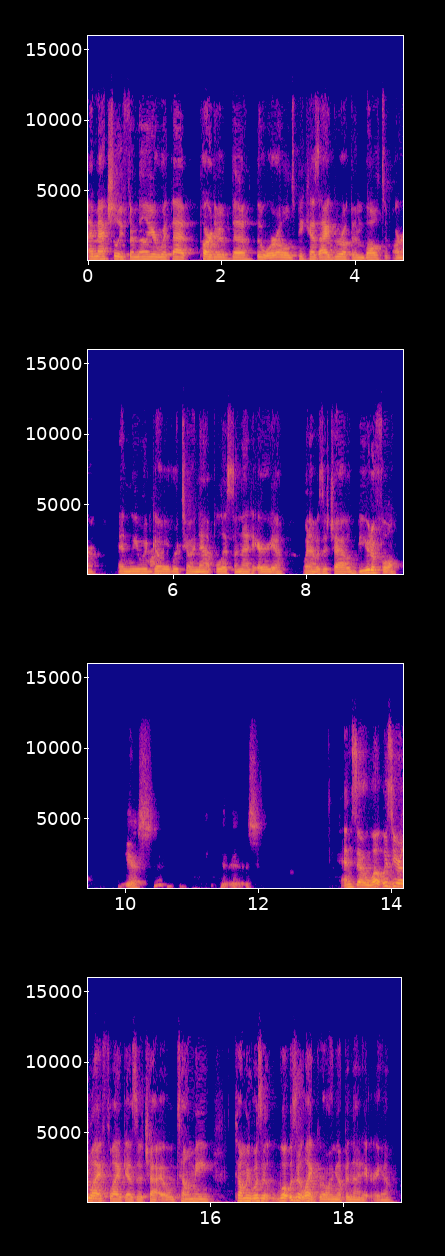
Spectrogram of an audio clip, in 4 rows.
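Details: Adult woman with spasmodic dysphonia, diagnosed at about age 35–36, which she describes as not severe.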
